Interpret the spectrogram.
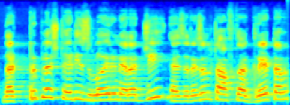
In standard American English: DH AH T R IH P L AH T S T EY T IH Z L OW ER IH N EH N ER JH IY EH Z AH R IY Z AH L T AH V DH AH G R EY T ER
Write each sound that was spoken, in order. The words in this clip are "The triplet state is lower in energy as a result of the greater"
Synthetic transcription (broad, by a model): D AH T R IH P L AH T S T EY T IH Z L OW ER IH N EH N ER JH IY EH Z AH R IY Z AH L T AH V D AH G R EY T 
